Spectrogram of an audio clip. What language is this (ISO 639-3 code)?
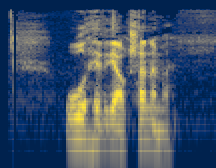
bak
